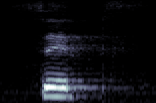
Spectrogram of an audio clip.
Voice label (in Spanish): "ceps", Silabas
